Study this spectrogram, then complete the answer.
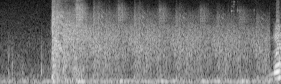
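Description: Gunfire from the war film Full Metal Jacket: one loud, close shot booms and rolls off into a long, reverberant tail, and a second sharp report breaks in right at the end.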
